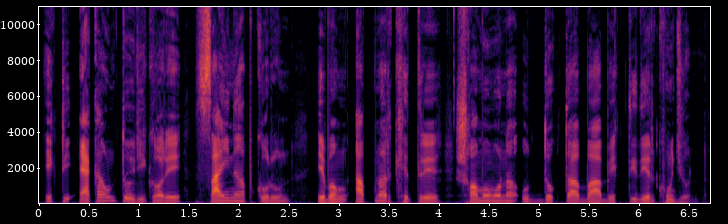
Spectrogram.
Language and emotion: Bengali, neutral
